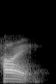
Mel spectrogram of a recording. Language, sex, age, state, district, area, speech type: Assamese, male, 30-45, Assam, Charaideo, urban, conversation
